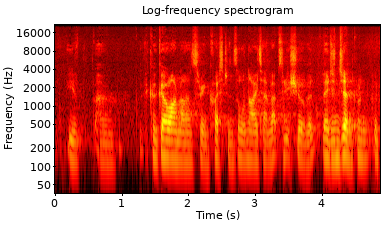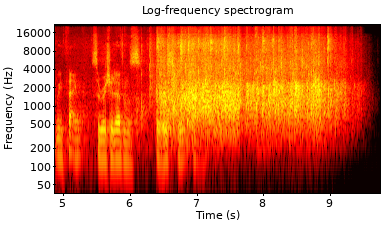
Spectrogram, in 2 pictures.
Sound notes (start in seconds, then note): 5.9 audience applauding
